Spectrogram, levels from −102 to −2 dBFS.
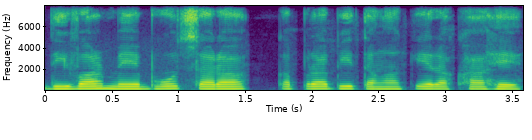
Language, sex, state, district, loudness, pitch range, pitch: Hindi, female, Arunachal Pradesh, Lower Dibang Valley, -16 LUFS, 190-205 Hz, 200 Hz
